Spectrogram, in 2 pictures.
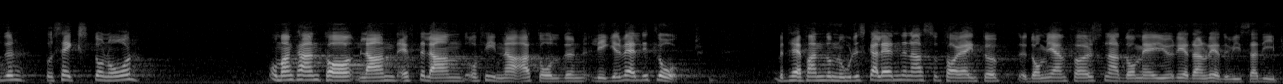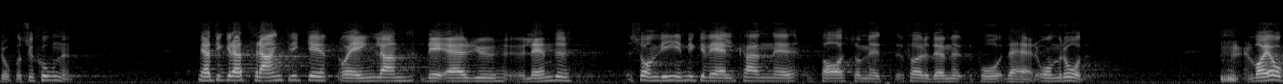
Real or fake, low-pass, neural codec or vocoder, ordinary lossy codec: real; none; none; none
